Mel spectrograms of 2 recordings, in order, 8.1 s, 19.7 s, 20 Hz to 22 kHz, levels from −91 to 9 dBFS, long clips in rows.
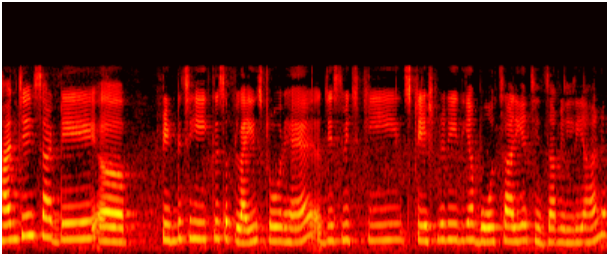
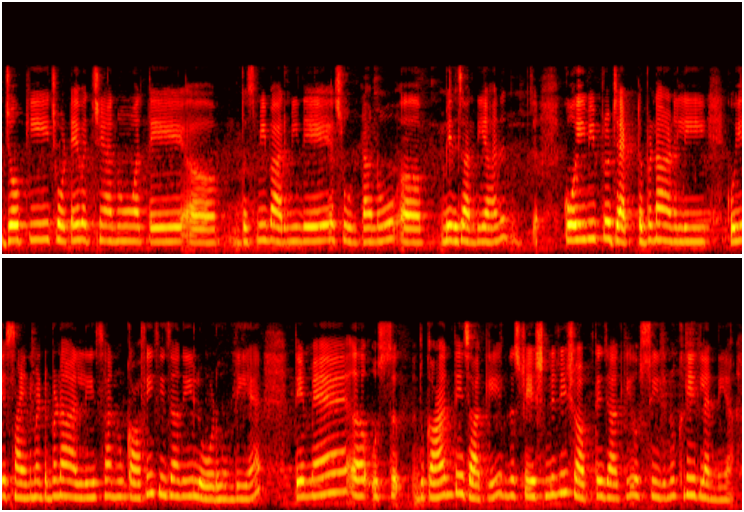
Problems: constant background noise, background conversations at intervals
